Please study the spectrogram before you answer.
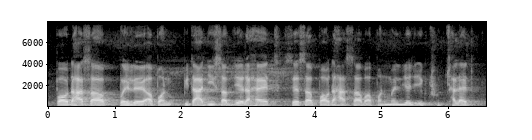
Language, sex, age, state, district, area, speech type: Maithili, male, 45-60, Bihar, Darbhanga, rural, spontaneous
